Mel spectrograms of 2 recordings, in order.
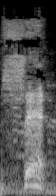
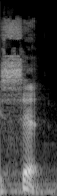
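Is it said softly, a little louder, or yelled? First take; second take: yelled; softly. First: It is yelled loudly. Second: It is said at normal volume.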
